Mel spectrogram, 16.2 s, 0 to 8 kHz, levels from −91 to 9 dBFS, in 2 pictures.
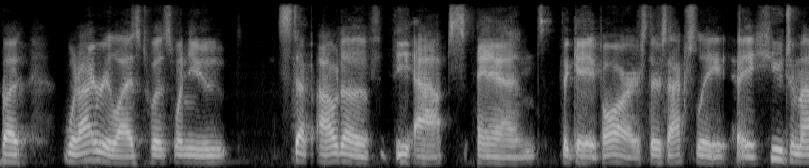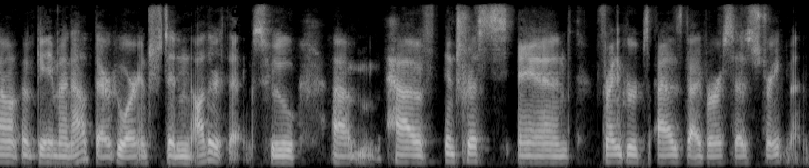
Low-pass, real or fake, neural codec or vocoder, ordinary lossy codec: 7.2 kHz; fake; codec, 16 kHz, 2 kbps, FreqCodec, larger model; AAC, 48 kbps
